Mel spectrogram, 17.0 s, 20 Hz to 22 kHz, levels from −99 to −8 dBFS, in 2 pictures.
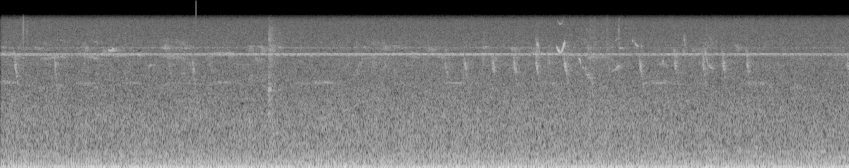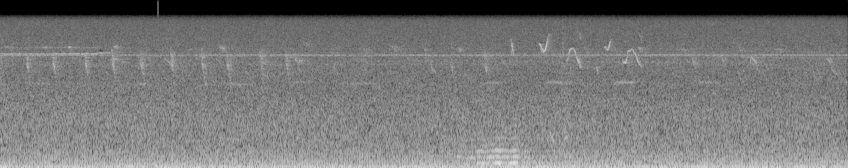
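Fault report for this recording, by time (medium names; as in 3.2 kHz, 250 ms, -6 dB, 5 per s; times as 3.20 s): hum 60 Hz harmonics 7 -32 dBFS
1.96 s: pop
10.07 s: pop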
